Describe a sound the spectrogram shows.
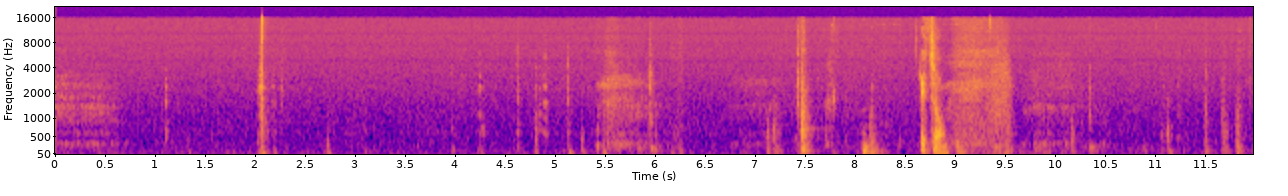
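Small metal and plastic parts click and tap as a fitting is screwed into place.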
